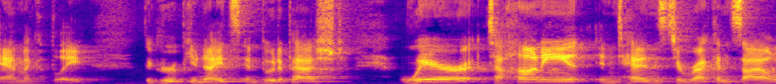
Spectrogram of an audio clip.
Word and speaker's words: Budapest: And by the way, great pronunciation of Budapest there.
